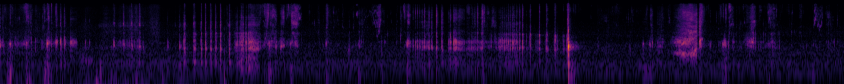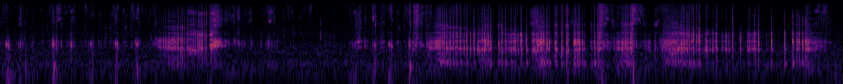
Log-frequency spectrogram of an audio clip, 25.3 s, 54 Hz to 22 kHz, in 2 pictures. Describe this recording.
PHOEBE WITH RAQUETBALL 2
My dog chewing on a raquetball.
ball, creepy, dog, pop, rubber, rubber-ball, squeek, weird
